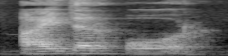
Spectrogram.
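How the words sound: It is pronounced the British way. "British say either or"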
